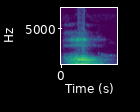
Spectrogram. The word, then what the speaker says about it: of: এই যে OFF অফ, এটা হচ্ছে অফ, কিন্তু এই যে OF এটা কিন্তু অফ নয়, এটা অব।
